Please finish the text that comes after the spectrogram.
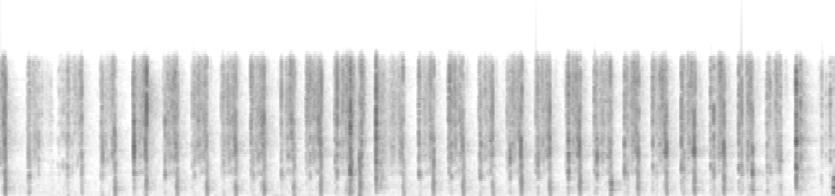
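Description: Tarot cards are riffled and shuffled by hand in a fast, continuous run of crisp flicking taps, close and steady throughout with no voices.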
